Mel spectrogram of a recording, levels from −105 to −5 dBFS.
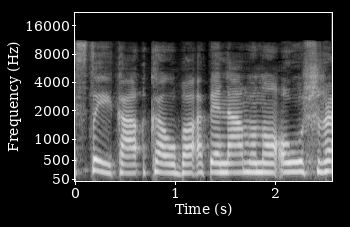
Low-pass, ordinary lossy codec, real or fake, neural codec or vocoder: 10.8 kHz; AAC, 64 kbps; fake; codec, 44.1 kHz, 3.4 kbps, Pupu-Codec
